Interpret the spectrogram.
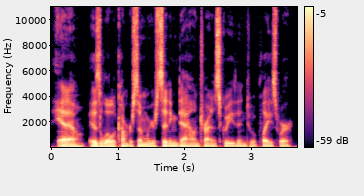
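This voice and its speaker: A deep-voiced man speaks fast as a podcast co-host, rambling his way through explanations in casual chat. He's recorded dry on his own boom-arm podcast mic in a house room with improvised soundproofing.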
